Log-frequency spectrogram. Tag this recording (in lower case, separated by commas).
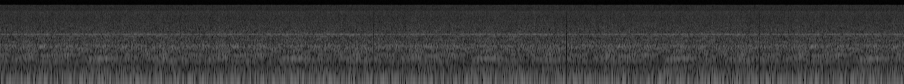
gunfire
